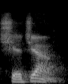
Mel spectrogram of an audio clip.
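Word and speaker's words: 茄酱: In Mandarin, it's pronounced qiejiang.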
